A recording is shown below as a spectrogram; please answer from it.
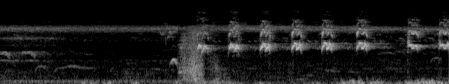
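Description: A bird calling sharply and repeatedly, about three calls a second, starting about halfway through, over a steady high-pitched background drone.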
